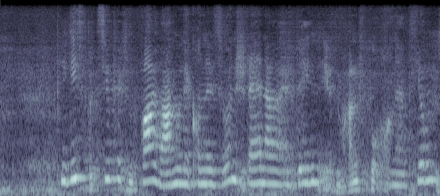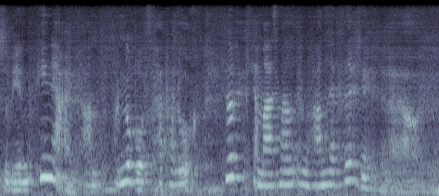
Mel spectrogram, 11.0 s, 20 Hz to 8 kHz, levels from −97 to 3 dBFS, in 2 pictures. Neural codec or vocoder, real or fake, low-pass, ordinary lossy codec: codec, 16 kHz, 1 kbps, X-Codec, WavLM features, trained on Multilingual LibriSpeech; fake; 7.2 kHz; none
